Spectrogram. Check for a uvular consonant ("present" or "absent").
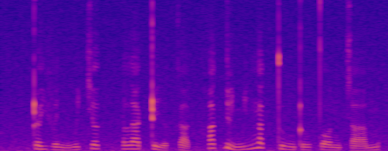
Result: absent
